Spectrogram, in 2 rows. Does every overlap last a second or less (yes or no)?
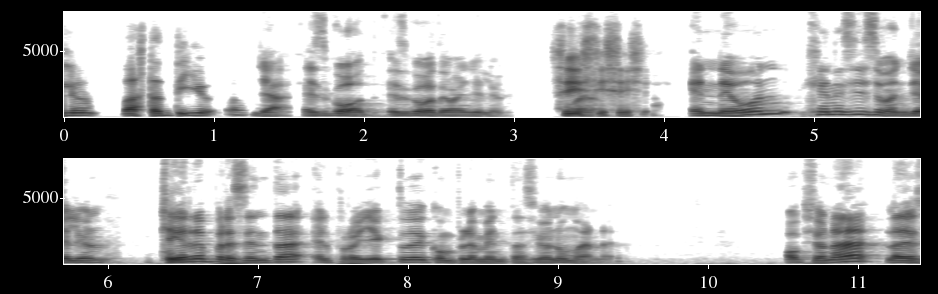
yes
